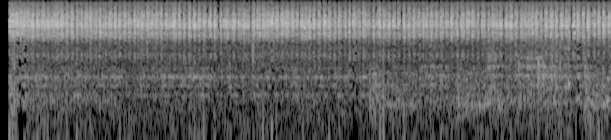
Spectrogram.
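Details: Eastern diamondback rattlesnake rattling, a continuous dry high buzz held steadily throughout with no breaks.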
